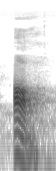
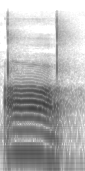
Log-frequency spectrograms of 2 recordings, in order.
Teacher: अब जब हम आ का उच्चारण कर रहे हैं तो यहाँ पर 2 चुटकी बजने तक का समय लगेगा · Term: दीर्घ स्वर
